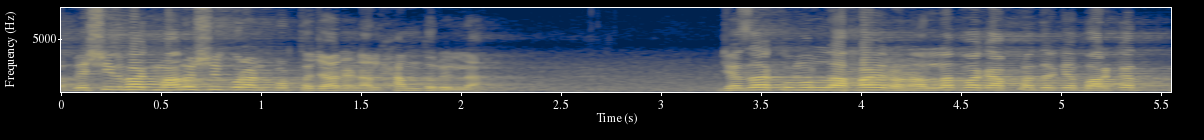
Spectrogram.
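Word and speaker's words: الحمد لله: আলহামদুলিল্লাহ।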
